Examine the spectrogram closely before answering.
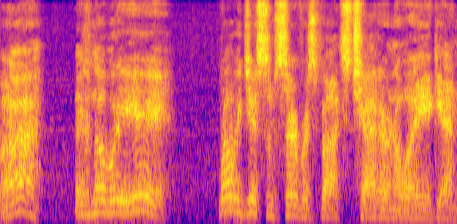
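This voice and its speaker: A man puts on a raspy character voice pitched fairly high. He speaks at a fairly quick pace. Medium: video game. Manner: brusque, commanding.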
